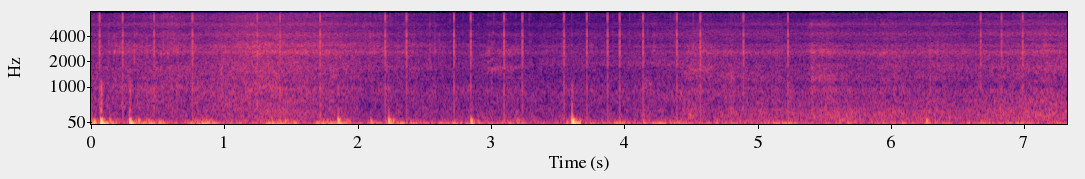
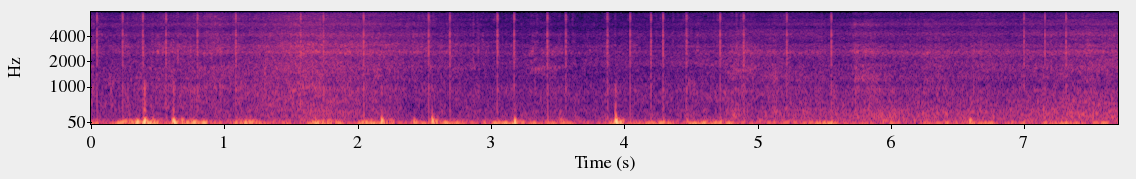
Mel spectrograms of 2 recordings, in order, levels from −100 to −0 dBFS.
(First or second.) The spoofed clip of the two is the second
